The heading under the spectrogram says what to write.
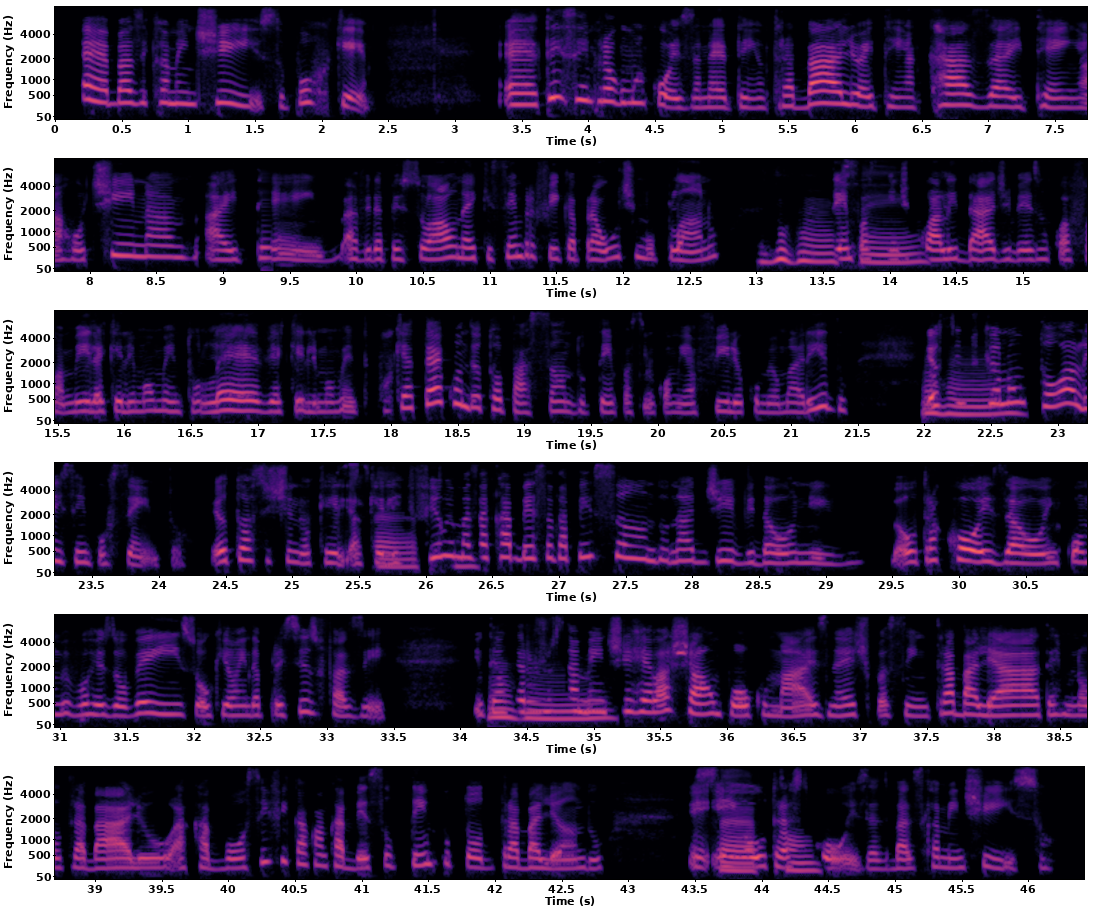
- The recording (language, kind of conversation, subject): Portuguese, advice, Como posso simplificar minha vida e priorizar momentos e memórias?
- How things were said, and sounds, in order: other noise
